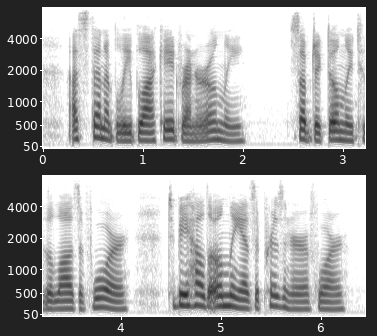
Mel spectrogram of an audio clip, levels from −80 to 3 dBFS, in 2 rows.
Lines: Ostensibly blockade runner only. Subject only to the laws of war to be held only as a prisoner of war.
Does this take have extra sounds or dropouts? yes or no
no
